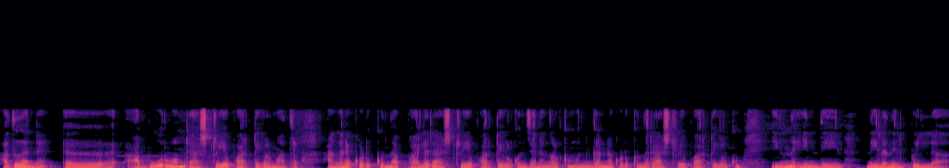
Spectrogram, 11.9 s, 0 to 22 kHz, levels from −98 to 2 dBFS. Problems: low volume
